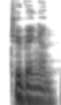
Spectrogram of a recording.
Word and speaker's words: Tübingen: Tübingen, yes.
